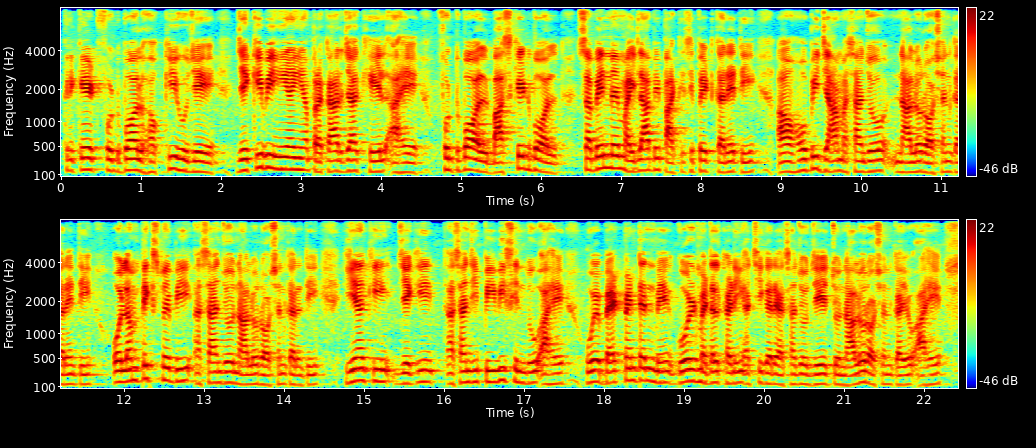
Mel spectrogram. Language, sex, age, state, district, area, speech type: Sindhi, male, 18-30, Maharashtra, Mumbai Suburban, urban, spontaneous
